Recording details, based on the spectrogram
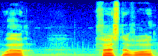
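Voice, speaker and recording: A man's voice: fairly low pitch, extremely slow, clean tone. A man from Jamaica with a transatlantic accent, talking casually and in slang as a rapper guest in an interview. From Jamaica, later moved to England. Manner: conversational, slangy.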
